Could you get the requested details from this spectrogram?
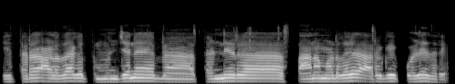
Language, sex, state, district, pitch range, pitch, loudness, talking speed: Kannada, male, Karnataka, Bijapur, 130-150 Hz, 140 Hz, -15 LUFS, 145 wpm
